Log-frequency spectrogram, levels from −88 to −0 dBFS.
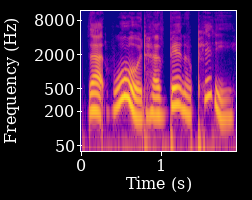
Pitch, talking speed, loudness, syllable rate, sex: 220 Hz, 185 wpm, -16 LUFS, 4.0 syllables/s, female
